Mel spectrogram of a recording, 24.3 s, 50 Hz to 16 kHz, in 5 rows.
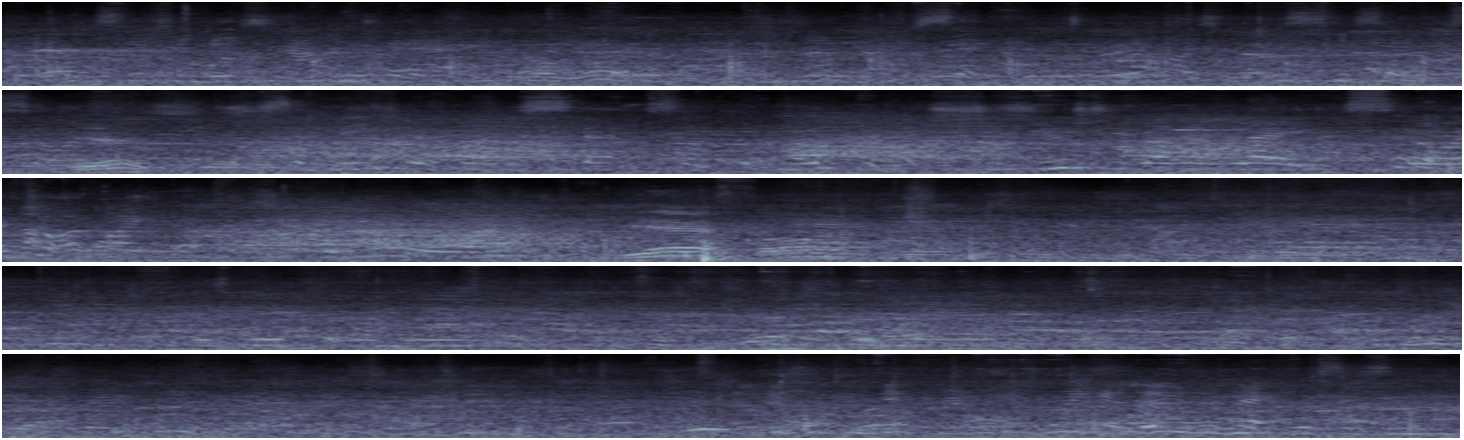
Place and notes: High Cross, Truro Cathedral, Truro, Cornwall, UK - St. Piran's Day Celebration
Recorded on Falmouth University Field Trip with students from Stage 2 'Phonographies' module:
Soundfield SPS200 recorded to Tascam DR-680, stereo decode
5 March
